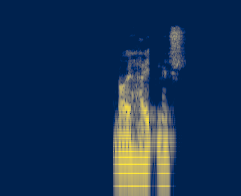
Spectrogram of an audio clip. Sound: fast Pronunciation

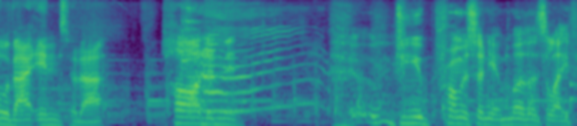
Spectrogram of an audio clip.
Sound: moans

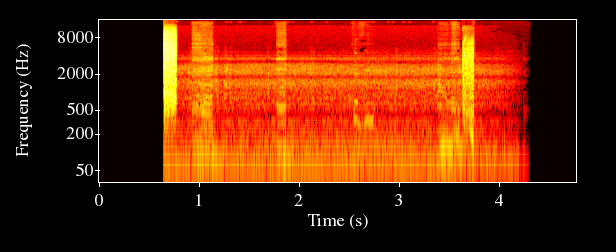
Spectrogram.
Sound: tv static

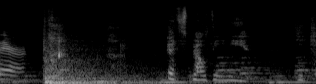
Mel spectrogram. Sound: gasp

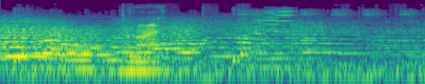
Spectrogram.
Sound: drone call sound

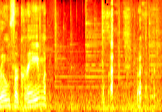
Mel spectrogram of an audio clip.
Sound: chuckles

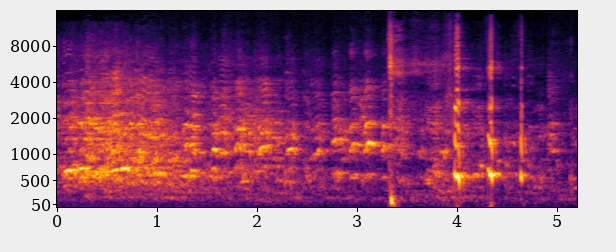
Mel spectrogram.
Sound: audience laughing

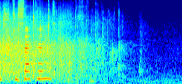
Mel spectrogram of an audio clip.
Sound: applause

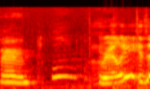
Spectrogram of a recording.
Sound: baby babbling

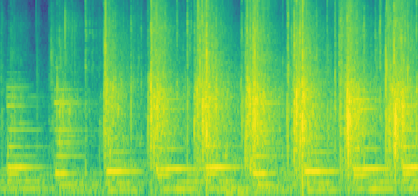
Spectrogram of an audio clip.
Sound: audience claps along to the beat

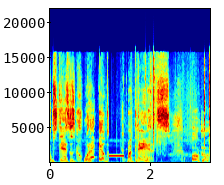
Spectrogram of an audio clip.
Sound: beeps

